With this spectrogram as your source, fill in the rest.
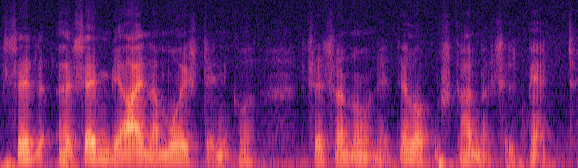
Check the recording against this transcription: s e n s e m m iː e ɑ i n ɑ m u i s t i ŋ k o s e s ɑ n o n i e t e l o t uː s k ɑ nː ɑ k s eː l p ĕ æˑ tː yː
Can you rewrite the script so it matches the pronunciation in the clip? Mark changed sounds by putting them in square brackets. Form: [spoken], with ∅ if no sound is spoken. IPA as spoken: s e n s e m m [i] e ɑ i n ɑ m u i s t i [n] k o s e s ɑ n o n i e t e l o [k] uː s k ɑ nː ɑ k s [e] l p ĕ æˑ tː yː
